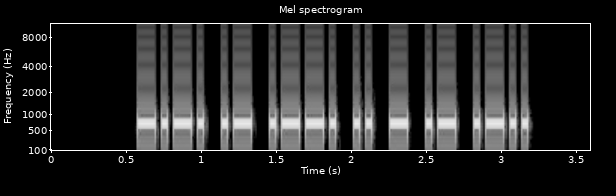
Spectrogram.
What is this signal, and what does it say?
Morse code, heard as a keyed tone, about 32 wpm, 700 Hz. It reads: CAPITAL
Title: Sentences from Top 1000 Words - New Word Drill - 30wpm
